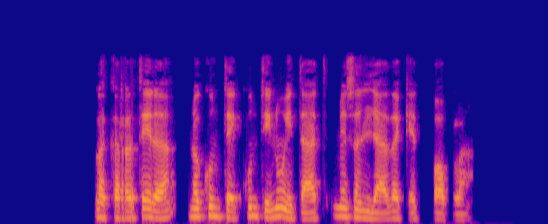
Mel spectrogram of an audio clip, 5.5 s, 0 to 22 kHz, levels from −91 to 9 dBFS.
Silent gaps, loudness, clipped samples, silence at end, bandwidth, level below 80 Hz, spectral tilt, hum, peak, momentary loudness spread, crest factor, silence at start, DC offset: 4.25-4.30 s; -19 LUFS; under 0.1%; 0.75 s; 8 kHz; -56 dBFS; -6 dB/octave; none; -2 dBFS; 8 LU; 18 dB; 0.95 s; under 0.1%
